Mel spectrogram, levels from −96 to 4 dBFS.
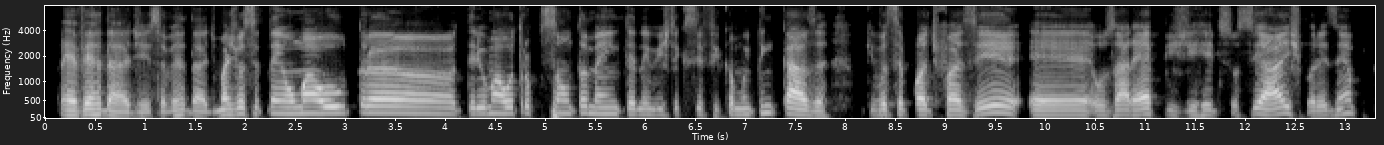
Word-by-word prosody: É 125 -2 +4
verdade 110 -7 +1
isso, 100 - -11
é - - -6
verdade, 120 -4 -4
mas 140 0 +1
você 160 +1 -2
tem 170 +1 -2
uma 165 +1 +4
outra 175 -2 +3
teria 155 0 -3
uma 165 0 +2
outra 165 +1 -1
opção 170 0 -5
também, 160 -2 -4
tendo 145 -1 -5
em 140 - -8
vista 135 -3 -12
que - - -21
você 150 - -11
fica 145 - -8
muito 145 +4 -8
em 185 0 -6
casa, 130 -8 +4 0.4
o - - -52
que - - -19
você 140 +2 -4
pode 140 -1 0
fazer 150 - 0
é 125 0 0
usar 130 +1 -2
apps 135 -5 +1
de 120 - -12
redes 130 -3 -10
sociais, 155 +2 +1
por 115 - -8
exemplo, 140 +7 -7
145 Hz, 165 wpm, -22 LUFS, 130-170 Hz, 0.4 s, É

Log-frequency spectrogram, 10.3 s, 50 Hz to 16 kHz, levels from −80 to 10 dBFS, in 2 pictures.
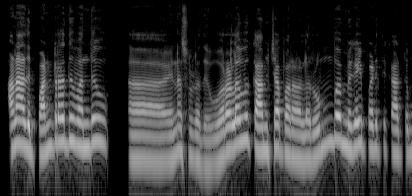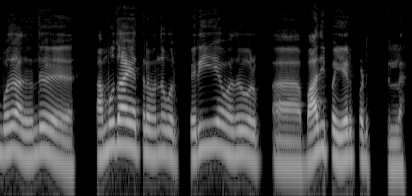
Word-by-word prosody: ஆனா 235 - +8
அது 200 - +5
பண்றது 240 +6 +3
வந்து 215 +4 +2 0.5
அ - - 0 0.5
என்ன 175 +5 -2
சொல்றது 145 -5 -5 0.2
ஓரளவு 205 +9 +4
காமிச்சா 190 +1 +4
பரவால்ல. 155 -3 +1
ரொம்ப 240 +7 -2
மிகைப்படுத்திக் 205 -2 -1
காட்டும்போது, 175 +2 -2
அது 155 - -2
வந்து 185 +3 -2 0.7
சமுதாயத்துல 205 0 +1
வந்து 180 +2 -5
ஒரு 145 - -10 0.2
பெரிய 205 +7 -4 0.4
ஒரு 145 - -3 0.3
அ - - -4 0.4
பாதிப்பை 175 0 +1
ஏற்படுத்துதுல்ல. 130 -6 -9
185 Hz, 135 wpm, -24 LUFS, 160-210 Hz, 0.7 s, ஆனா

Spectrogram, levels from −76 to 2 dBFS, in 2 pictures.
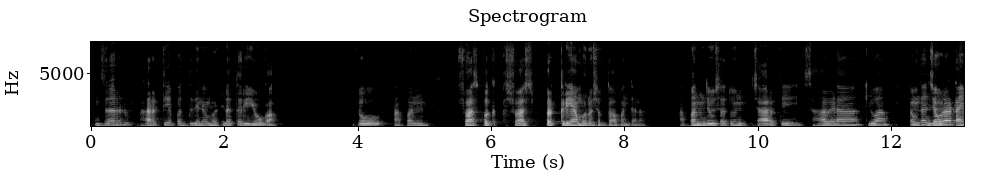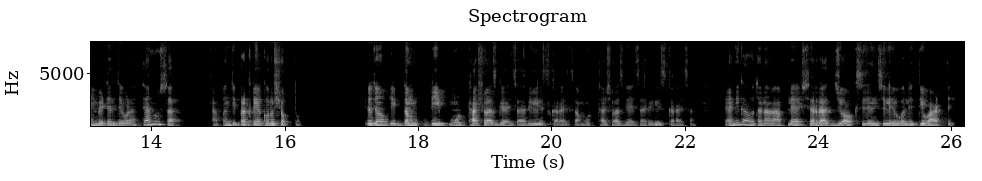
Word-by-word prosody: जर 190 +4 -3 0.3
भारतीय 150 +4 -2
पद्धतीनं 175 +1 -5
म्हटलं, 165 -1 -3
तर 170 -1 -4
योगा. 140 -4 -1 1.2
जो 150 0 +1 0.4
आपण 155 +1 -7 0.6
श्वासपक 170 -1 +3 0.2
श्वासप्रक्रिया 165 +2 +3
म्हणू 155 -3 +1
शकतो 155 0 -6
आपण 140 0 -7
त्याला. 145 +1 -13 0.6
आपण 170 +5 +1
दिवसातून 165 +2 0 0.2
4-6 170 +2 -3
वेळा 175 +1 -1 0.3
किंवा 185 +1 0 0.4
समजा, 190 +3 0
जेवढा 175 +3 +6
टाईम 180 0 +4
भेटेल 170 +1 +1
तेवढा 155 0 -2
त्यानुसार, 230 +3 +2 0.6
आपण 185 0 -3
ती - - 0
प्रक्रिया 185 0 +3
करू 180 -1 +5
शकतो 175 - -4 1.0
की 150 - +7
जेव्हा 175 +1 +4
एकदम 160 +3 +4 0.2
डीप 165 +1 +4
मोठा 145 +2 +2
श्वास 150 -2 +2
घ्यायचा, 135 0 -4
रिलीज 140 -1 -1
करायचा - - -9
मोठा 140 0 -10
श्वास 135 -1 -6
घ्यायचा, 140 0 -9
रिलीज 135 0 -5
करायचा. 140 +5 -12 0.5
त्याने 180 +6 +2
काय 210 -1 +2
होतं 175 -3 -1
ना, 150 - 0
आपल्या 160 +5 0
शरीरात 155 -3 +3
जी 155 +3 +1
ऑक्सिजनची 155 +3 0
लेव्हल 140 -2 +2
आहे, 140 - 0
ती - - +6
वाढते. 140 -2 0
160 Hz, 130 wpm, -26 LUFS, 145-175 Hz, 1.2 s, की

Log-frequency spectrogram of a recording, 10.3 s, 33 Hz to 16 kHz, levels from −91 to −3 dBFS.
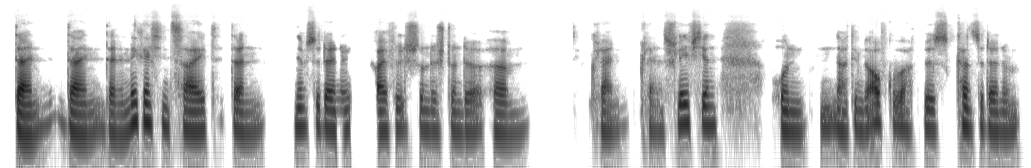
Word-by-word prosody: dein 125 +8 +6
dein 125 - +3
deine 120 -3 -1
Nickerchenzeit, 160 -2 +2
dann 125 +3 0 0.3
nimmst 150 0 -1
du - - 0
deine 140 -2 +2 0.3
0,75 130 +2 +2
Stunde, 135 -2 -4
Stunde, 130 0 -4
ähm, 120 +2 -2 0.6
klein 65 +4 -5
kleines 130 - -8
Schläfchen. 165 -2 +2 0.5
Und 130 -1 -1
nachdem 75 0 -4
du - - +2
aufgewacht - - +1
bist, 140 -1 -1
kannst 155 -4 +2
du - - -2
deine 130 -1 -1
130 Hz, 135 wpm, -25 LUFS, 125-150 Hz, 0.6 s, dein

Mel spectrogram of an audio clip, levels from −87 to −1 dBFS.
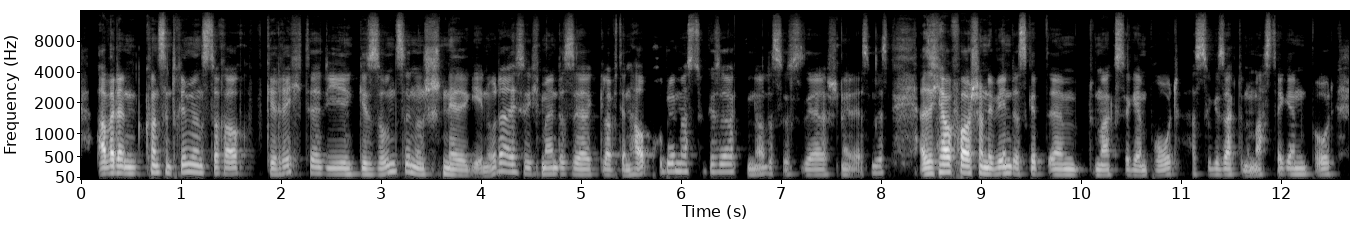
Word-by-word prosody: Aber 135 +3 +7
dann 135 -3 +4
konzentrieren 150 +2 0
wir 160 - +2
uns 145 -1 +1
doch 135 0 -2
auf 125 0 0
Gerichte, 135 +2 -3
die 120 -1 -2
gesund 120 +8 0
sind 165 -6 0
und 115 - -1
schnell 110 -3 0
gehen, 90 -1 -6
oder? 185 - -1
Also 165 -6 -2
ich 125 +1 -11
meine, 125 +1 -1
das 125 0 -3
ist, 115 -1 -2
glaube 110 -2 -2
ich, - - -16
dein 105 - -6
Hauptproblem, 170 +8 -2
hast 175 0 -4
du 180 - -30
gesagt, 170 0 -6
ne, - - -6
dass 130 - -4
du - - -11
sehr 110 -3 -5
schnell 110 0 -7
essen - - -7
willst. 145 0 -8 0.2
Also, 125 - +5
ich 130 - +2
habe 165 0 +11
vorher 150 -3 +10
schon 130 - +5
erwähnt, 135 +3 +2
es 125 -1 +2
gibt, 130 0 -5
ähm 110 -1 -1
du 110 - -8
magst 105 0 -1
ja 110 - -6
gerne 100 -1 -3
Brot, 105 +6 -5
hast 115 +1 -1
du 115 - -12
gesagt, 115 0 -1
und - - -8
du - - -5
machst - - -4
ja - - -3
gerne 120 -1 -3
'n 120 - -9
Brot. 120 0 -5
125 Hz, 275 wpm, -24 LUFS, 115-145 Hz, 0.2 s, habe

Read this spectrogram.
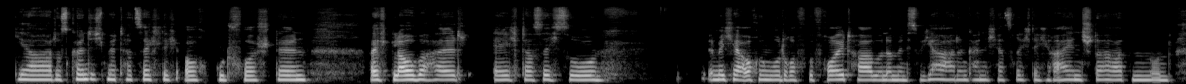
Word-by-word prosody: Ja, 220 -2 +4
das 215 -2 -1
könnte 235 -1 +4
ich 230 0 -6
mir 225 -2 +2
tatsächlich 220 -1 -3
auch 205 0 +1
gut 210 -2 -1
vorstellen. 210 +1 +1 0.6
Weil 210 0 +6
ich 210 +1 -8
glaube 215 0 +7
halt 215 - -1 0.2
echt, 210 0 -3
dass 205 0 -2
ich 215 0 -1
so 205 -1 +1 1.0
mich 215 -1 +1
ja 210 -3 +4
auch 205 +2 0
irgendwo 210 -1 +1
drauf 205 -1 -4
gefreut 215 +2 -1
habe, 205 0 +2
und 205 - -2
dann 200 0 0
bin 205 - 0
ich 190 - -8
so: 200 - -10
„Ja, 220 0 -3
dann 210 0 -4
kann 210 +1 -4
ich 205 +2 -9
jetzt 205 0 -9
richtig 205 -1 -7
reinstarten.“ 210 0 -2
Und 195 -1 -2
210 Hz, 185 wpm, -22 LUFS, 205-215 Hz, 1.0 s, glaube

